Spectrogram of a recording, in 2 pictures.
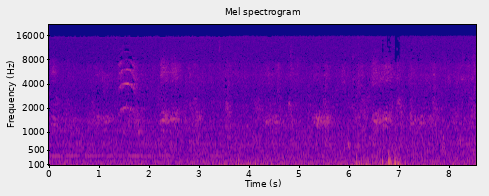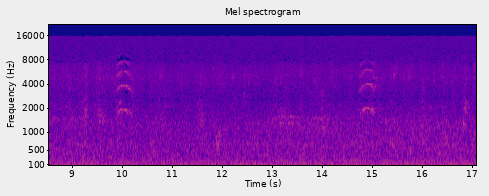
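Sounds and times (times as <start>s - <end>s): bird caw call: 0.9s - 3.1s, 4.2s - 5.8s, 6.4s - 7.8s, 9.4s - 10.3s, 13.0s - 15.3s.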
